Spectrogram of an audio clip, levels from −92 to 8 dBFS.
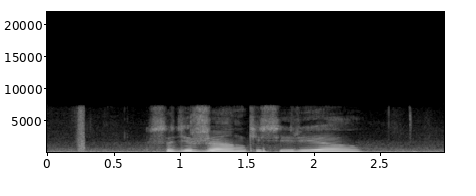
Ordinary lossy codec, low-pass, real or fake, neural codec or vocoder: none; 7.2 kHz; real; none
